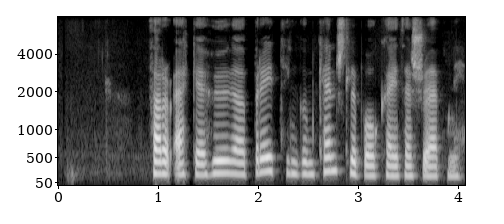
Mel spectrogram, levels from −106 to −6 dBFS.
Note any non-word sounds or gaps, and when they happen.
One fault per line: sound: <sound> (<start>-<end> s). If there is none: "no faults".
no faults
